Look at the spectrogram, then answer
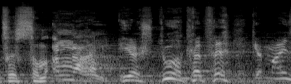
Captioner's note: Philip groans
